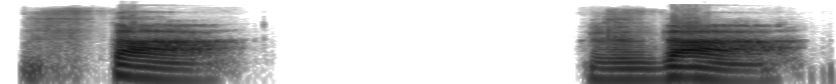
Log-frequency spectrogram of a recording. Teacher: Then dentolabial, lips and teeth, fa, va. Then dental, tip of your tongue with your teeth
